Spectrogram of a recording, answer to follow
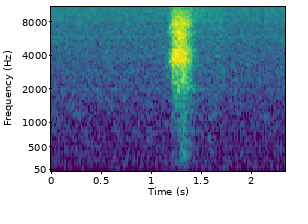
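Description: Near silence, broken a little past a second in by one short, sharp breath sound from a person.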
